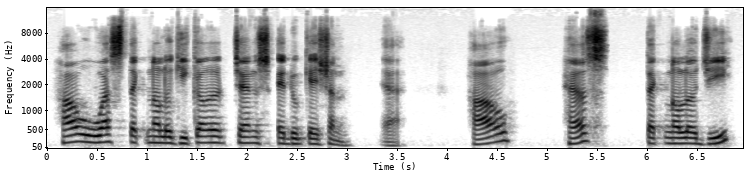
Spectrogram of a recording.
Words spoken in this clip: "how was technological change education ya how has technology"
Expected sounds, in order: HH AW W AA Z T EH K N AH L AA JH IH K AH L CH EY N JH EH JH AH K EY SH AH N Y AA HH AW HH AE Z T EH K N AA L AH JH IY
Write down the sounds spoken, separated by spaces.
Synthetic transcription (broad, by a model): HH AW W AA S T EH K N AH L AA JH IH K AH L CH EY N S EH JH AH K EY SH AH N Y AA HH AW HH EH S T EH K N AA L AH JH IY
